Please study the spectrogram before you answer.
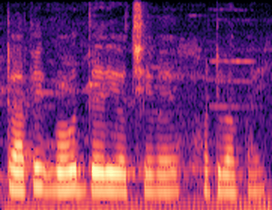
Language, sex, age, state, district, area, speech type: Odia, female, 45-60, Odisha, Malkangiri, urban, spontaneous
